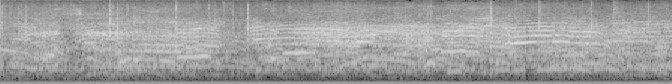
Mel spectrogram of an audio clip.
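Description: Football spectators shouting and cheering during a running play: many high, overlapping voices yelling at once, with no single voice standing out.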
